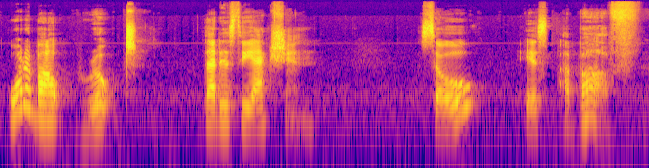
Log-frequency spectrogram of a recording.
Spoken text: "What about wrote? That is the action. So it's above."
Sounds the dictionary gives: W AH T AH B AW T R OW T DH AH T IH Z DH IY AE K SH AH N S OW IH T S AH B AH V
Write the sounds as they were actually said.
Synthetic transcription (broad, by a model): W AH T AH B AW T R OW T DH AH T IH Z DH IY AE K SH AH N S OW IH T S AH B AH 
